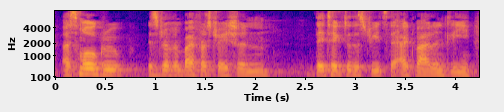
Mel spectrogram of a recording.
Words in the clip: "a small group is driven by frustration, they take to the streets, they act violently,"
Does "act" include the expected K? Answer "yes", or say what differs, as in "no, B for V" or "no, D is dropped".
yes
